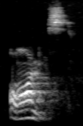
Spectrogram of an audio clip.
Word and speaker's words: honest: the word hour, or honest. They all start with H, but you don't pronounce it.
